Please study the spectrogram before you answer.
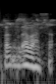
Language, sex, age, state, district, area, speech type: Bengali, male, 18-30, West Bengal, Malda, urban, spontaneous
